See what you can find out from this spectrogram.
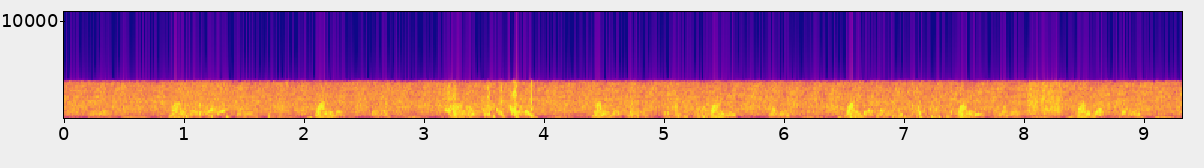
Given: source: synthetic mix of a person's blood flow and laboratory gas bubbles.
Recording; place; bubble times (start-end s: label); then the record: Doppler ultrasound of blood flow; precordium
0.88-1.41 s: bubbles
1.67-1.78 s: bubbles
3.16-3.96 s: bubbles
4.63-4.80 s: bubbles
4.98-5.57 s: bubbles
6.90-7.44 s: bubbles
From the record:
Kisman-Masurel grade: 232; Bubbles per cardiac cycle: several, 3 to 8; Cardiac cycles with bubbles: 50 to 99%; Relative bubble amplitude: moderate (0.250 to 0.450); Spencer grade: 3 (all of the cardiac periods contain showers or single bubble signals, but not dominating or overriding the cardiac motion signals); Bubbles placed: anywhere in the cardiac cycle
